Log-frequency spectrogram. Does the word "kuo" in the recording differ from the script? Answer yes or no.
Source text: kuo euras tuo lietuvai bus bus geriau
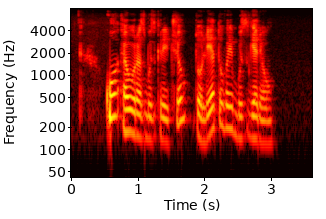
no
